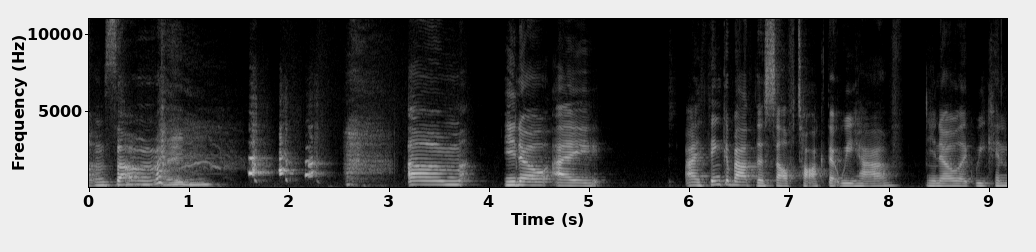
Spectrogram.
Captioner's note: laughs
